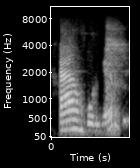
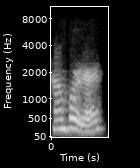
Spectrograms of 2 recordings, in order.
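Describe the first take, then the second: First: It has a strong, marked Spanish accent. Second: It sounds close to a native English pronunciation. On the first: The listener understood it perfectly. "como si muy notado el acento" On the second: The listener pretended not to understand it. "creo que muy cercano a como pronuncia una persona nativa del inglés"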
